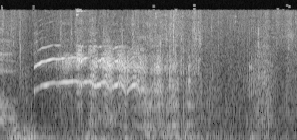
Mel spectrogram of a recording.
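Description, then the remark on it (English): Horses whinny with high, wavering neighs over a steady, rumbling clatter of hooves clopping as a rider calls them to stop, the calls fading after a couple of seconds while the hoofbeats continue. “All right, we better leave the horses here.”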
